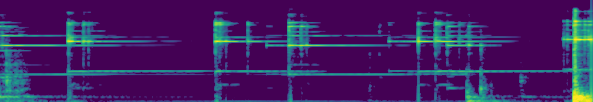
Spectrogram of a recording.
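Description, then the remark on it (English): Several handbells, rung with one hand, ring one after another in bright, sustained metallic tones, with a few separate strikes and pauses between them, ending in a loud thump as the microphone is knocked while reaching for the bells. “You're only ringing them with one hand.”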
